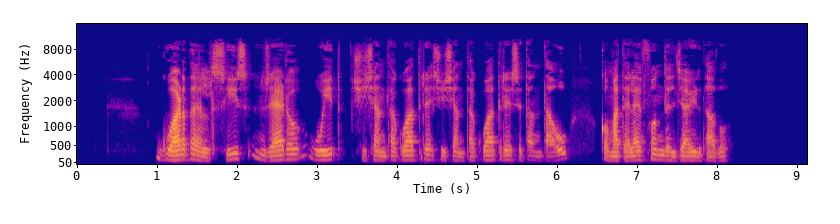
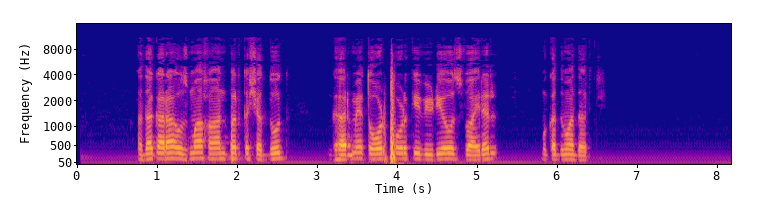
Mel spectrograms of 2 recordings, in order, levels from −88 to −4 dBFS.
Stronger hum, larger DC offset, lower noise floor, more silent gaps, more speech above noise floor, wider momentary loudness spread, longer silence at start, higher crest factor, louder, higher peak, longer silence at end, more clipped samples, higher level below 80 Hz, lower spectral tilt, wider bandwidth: second, none vs 50 Hz at -50 dBFS; neither; first, -82 dBFS vs -57 dBFS; neither; first, 53 dB vs 35 dB; about the same, 10 LU vs 9 LU; first, 1 s vs 0.75 s; about the same, 28 dB vs 24 dB; second, -29 LUFS vs -23 LUFS; about the same, -2 dBFS vs 0 dBFS; second, 1 s vs 1.8 s; neither; second, -78 dBFS vs -48 dBFS; second, -2.5 dB/octave vs -6 dB/octave; about the same, 11 kHz vs 11.5 kHz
